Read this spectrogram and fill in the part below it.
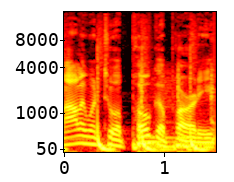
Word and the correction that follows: hygge: It's weird because it's pronounced hooga, but it's spelled H-Y-G-G-E.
